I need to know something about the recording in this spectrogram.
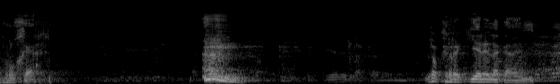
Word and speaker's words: Roger: Yo incluso siempre oí que tu padre te llamaba Roger, a la catalana, Roger. Pero, en fin, aquí lo vamos a pronunciar a la española, Roger.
